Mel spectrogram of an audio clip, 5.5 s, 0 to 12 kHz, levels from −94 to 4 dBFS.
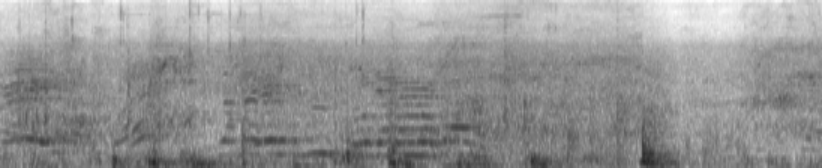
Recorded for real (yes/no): yes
